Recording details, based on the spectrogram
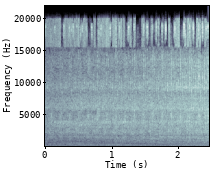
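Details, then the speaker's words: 2002 Volvo XC70 2.4 turbo idling smoothly right after replacing the cam sensor aperture ring and housing to cure a long-crank problem; starts quickly now, even idle, nothing odd from the cam sensor end. "it sounds good. Nothing weird from the sensor end. Okay, I'm gonna leave it idling like that."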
